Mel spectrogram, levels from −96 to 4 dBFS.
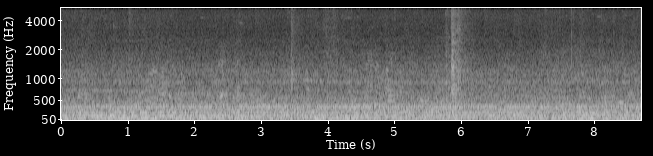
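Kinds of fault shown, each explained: No faults can be heard.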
